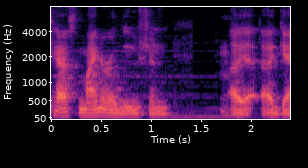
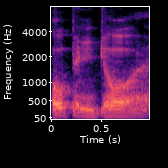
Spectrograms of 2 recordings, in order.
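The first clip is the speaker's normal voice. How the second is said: put-on big orc voice; 2 semitones higher, 4 dB louder than usual. In the game, the player speaks as their orc Grog: big orc voice. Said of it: "Just big orc voice".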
